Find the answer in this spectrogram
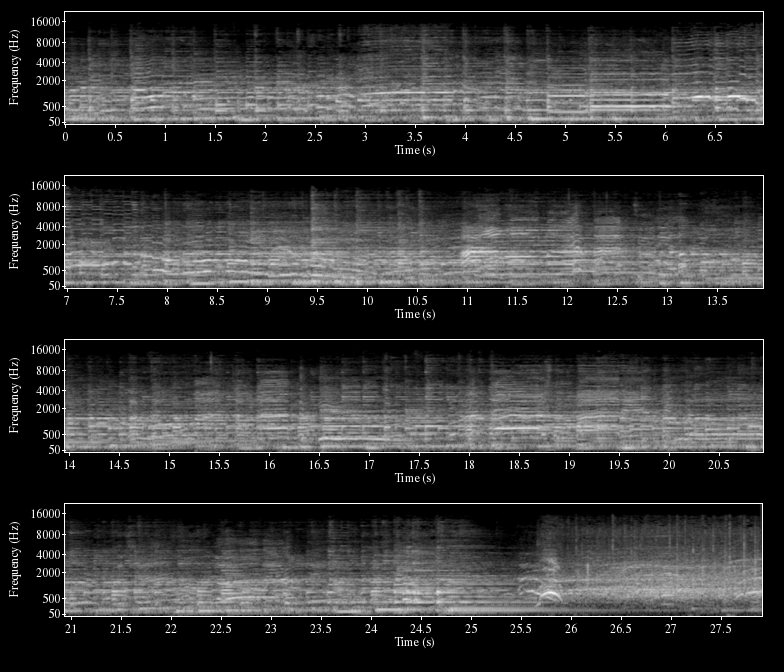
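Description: Acoustic bluegrass band playing an instrumental passage on fiddle, mandolin, acoustic guitar and upright bass, with sliding fiddle lines; the tune ends on a final accented note near the end.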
